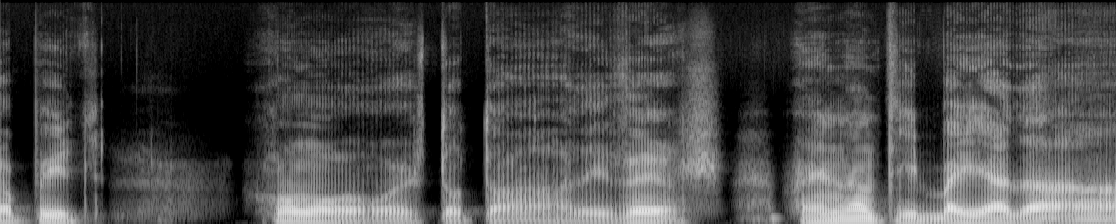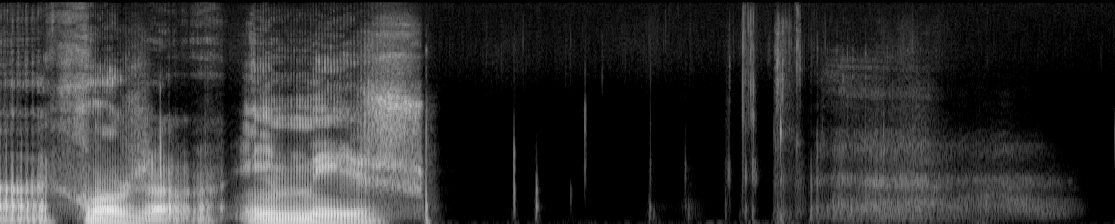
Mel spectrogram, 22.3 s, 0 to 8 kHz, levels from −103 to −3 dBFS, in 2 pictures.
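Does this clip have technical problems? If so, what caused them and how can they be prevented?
Yes. The whole clip has a wrong sample rate problem: the speech runs at about 0.36 times normal speed and drops roughly 17.6 semitones, which fits 44.1 kHz audio being played back at 16 kHz with no conversion. To prevent it, make sure the playback rate matches the file's rate, or resample properly before playing.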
